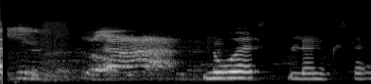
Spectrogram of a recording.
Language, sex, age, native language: Icelandic, female, 9, Icelandic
